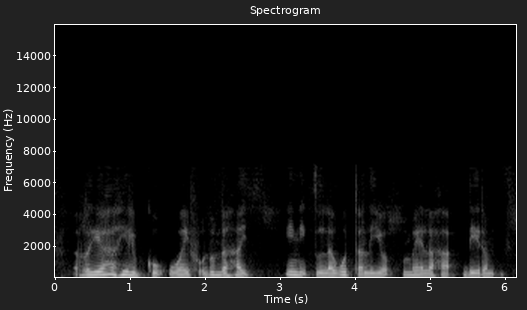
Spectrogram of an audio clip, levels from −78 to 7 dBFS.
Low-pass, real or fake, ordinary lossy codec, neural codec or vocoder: 7.2 kHz; fake; none; codec, 16 kHz, 0.7 kbps, FocalCodec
